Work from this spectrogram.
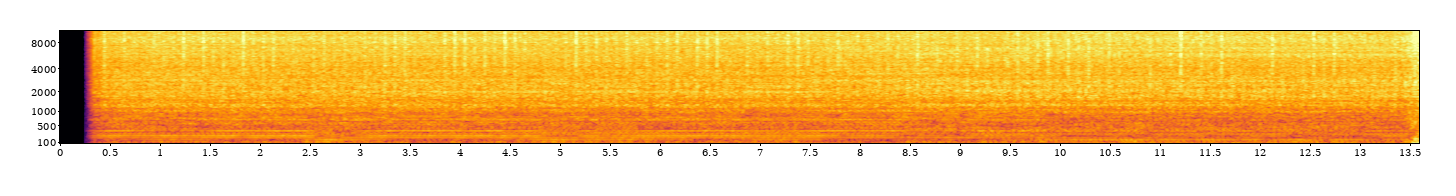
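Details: Honda D16A9 petrol four-cylinder idling steadily with a light, fast ticking running over the low engine hum.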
